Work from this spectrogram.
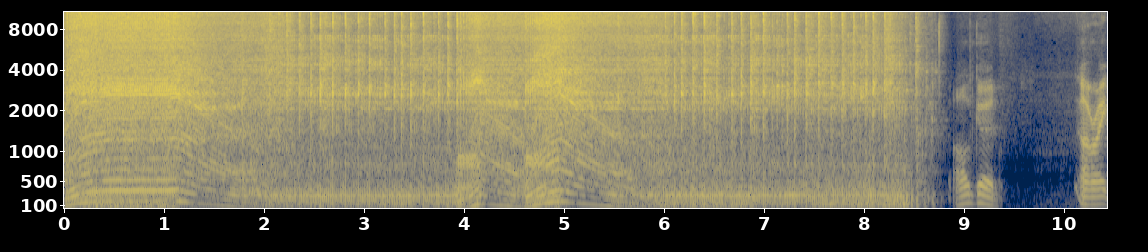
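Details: Stihl MS291 chainsaw that had no power and wouldn't rev, after cleaning the screen and replacing suspected mis-mixed fuel with premixed canned fuel: revs up crisply, holds a clean high scream, returns to idle and blips again without bogging.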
